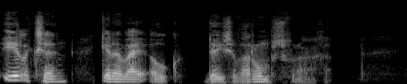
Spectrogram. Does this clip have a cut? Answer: no; 0 cuts

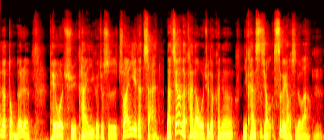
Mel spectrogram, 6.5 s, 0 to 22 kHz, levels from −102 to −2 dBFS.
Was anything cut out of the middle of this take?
yes; 2 cuts; at 3.3 s, 4.8 s

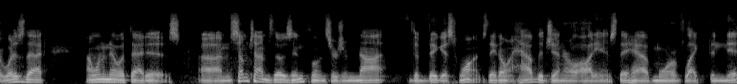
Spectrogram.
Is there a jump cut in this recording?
yes; 1 cut; at 1.9 s

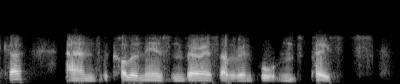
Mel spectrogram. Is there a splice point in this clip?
yes; 2 cuts; at 1.0 s, 3.1 s

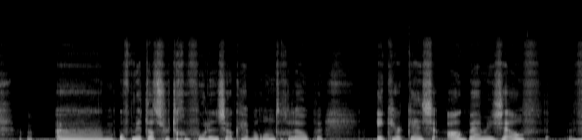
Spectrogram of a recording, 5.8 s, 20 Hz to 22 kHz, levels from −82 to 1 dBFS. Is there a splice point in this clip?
no; 0 cuts

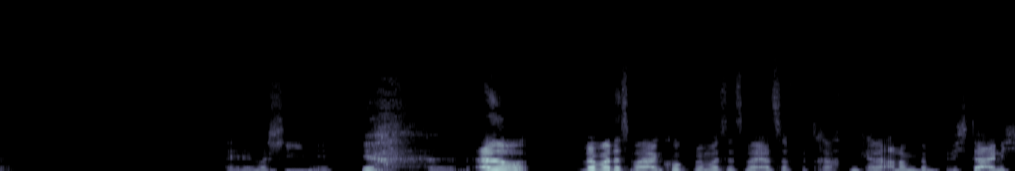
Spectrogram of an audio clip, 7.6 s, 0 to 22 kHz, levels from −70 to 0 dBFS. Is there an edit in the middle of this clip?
yes; 2 cuts; at 2.6 s, 4.7 s

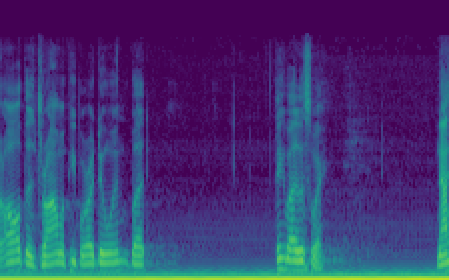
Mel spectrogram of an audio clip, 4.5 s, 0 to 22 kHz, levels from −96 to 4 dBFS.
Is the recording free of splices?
yes; 0 cuts

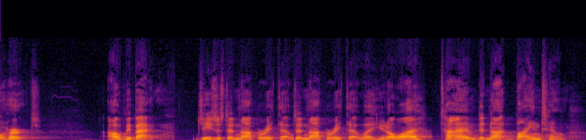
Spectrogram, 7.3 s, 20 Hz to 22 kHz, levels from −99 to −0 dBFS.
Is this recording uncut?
no; 3 cuts; at 2.2 s, 3.7 s, 5.4 s

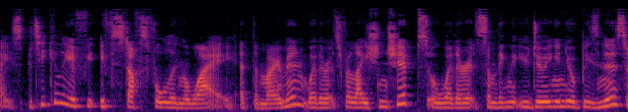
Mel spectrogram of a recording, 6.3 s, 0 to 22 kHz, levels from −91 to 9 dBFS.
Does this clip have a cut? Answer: no; 0 cuts

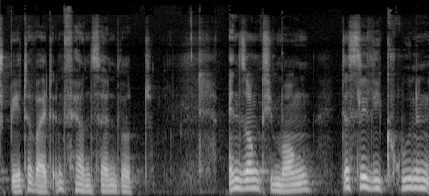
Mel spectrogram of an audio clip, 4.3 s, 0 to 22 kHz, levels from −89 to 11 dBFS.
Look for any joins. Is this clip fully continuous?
yes; 0 cuts

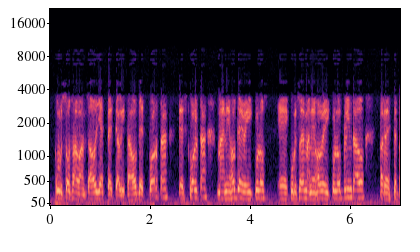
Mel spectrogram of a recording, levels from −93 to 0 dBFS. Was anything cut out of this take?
yes; 1 cut; at 4.6 s

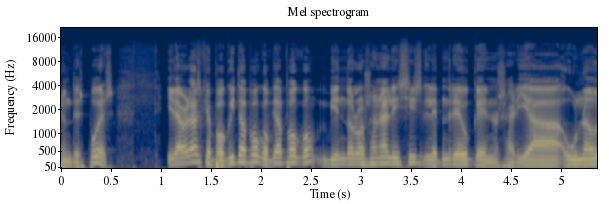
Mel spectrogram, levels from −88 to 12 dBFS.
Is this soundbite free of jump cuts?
no; 2 cuts; at 2.1 s, 3.8 s

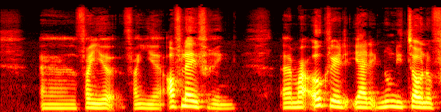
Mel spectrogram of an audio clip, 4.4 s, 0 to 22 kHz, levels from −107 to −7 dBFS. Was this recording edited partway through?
no; 0 cuts

